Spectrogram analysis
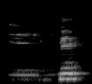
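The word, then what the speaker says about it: ilé: So the number of vowels you have in a word is the number of syllables and number of tones it has. For example, house is ile, one syllable, le, 2 syllables.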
